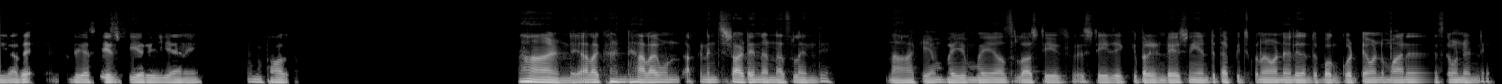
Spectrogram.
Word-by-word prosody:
అదే 110 +3 +3 0.4
కొద్దిగా 105 0 +1
stage 110 +1 +2
fear 105 -1 +3
ఇయా 100 0 +1
అని. 100 0 -1 0.6
ఇన్ 120 -2 -2
ఫాల్ 105 -1 +2 2.3
ఆ! - - +5 0.3
అండి. 100 0 -1
అలా 110 +1 +4
కండి 115 -2 +1
అలా 105 +1 +3
ఉన్ 110 - -3
అక్కడి 110 - -8
నుంచి 110 +1 -2
స్టార్ట్ 110 -3 +3
అయిందండి 110 -2 +2
అసలైంది. 105 +4 -2 0.7
నాకేం 95 +1 0
భయం, 100 0 +2
భయం 105 0 +2
అసలు 105 0 -5
ఆ - - +3
స్టేజ్ 100 -1 -2
ఫ - - -13 0.2
స్టేజ్ 100 -1 -1
ఎక్కి 100 0 -7
ప్రెజెంటేషన్ 100 +2 +1
ఇయి 105 - +2
అంటే 100 +2 -3
తప్పించుకునేవాడిని, 105 0 0
లేదంటే 100 0 0
బంక్ 100 -1 0
కొట్టేవాడిని, 105 +1 -1
మానేసేవాడినండి. 105 -1 -2
105 Hz, 145 wpm, -23 LUFS, 100-105 Hz, 2.3 s, ఆ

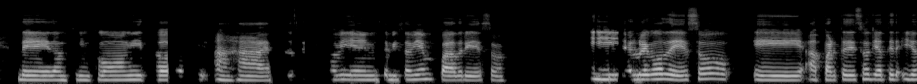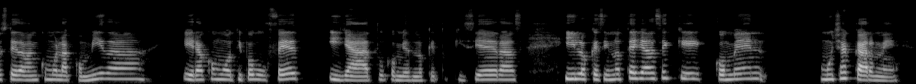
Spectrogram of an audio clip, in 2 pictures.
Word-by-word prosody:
de 205 -2 +4
don 205 -1 0
King 205 -1 -5
Kong 205 0 0
y 215 -1 0
todo 210 0 +4 0.3
así 415 -1 -15
ajá. 200 -3 0
Entonces 410 - -14
me 280 - -22 0.2
fue 215 0 -7
bien, 210 -1 0
se 220 - -7
me 210 - 0
hizo 215 +1 -2
bien 235 +2 0
padre 195 -2 +1
eso. 195 -1 -8 0.8
Y 230 -3 +3
ya 215 - -2
luego 225 +2 +5
de 225 -4 +5
eso, 245 +2 -2 0.2
eh, 200 -2 +2
aparte 210 0 -1
de 215 - +5
eso, 240 +3 -2
ya 220 -1 +2
te 230 +1 -3
ellos 225 -1 -1
te 225 - +1
daban 205 -1 +1
como 225 0 -3
la 205 - +2
comida, 250 +4 -2 0.3
era 220 -2 +2
como 225 -1 -2
tipo 230 0 -2
buffet, 230 +4 +1 0.3
y 220 -3 +1
ya 185 -2 +3
tú 215 - -9
comías 195 -3 -4
lo 185 0 -5
que 190 +1 -12
tú - - -32
quisieras. 215 +1 -1 0.4
Y 250 -2 +3
lo 240 -1 +2
que 230 - 0
sí 225 - -3
noté 240 +4 +2
ya 265 -1 +4
hace, 285 +2 -3
que 260 -4 -2
comen 245 +4 -1 0.5
mucha 240 +5 0
carne, 190 -5 +4
220 Hz, 190 wpm, -24 LUFS, 205-240 Hz, 0.8 s, luego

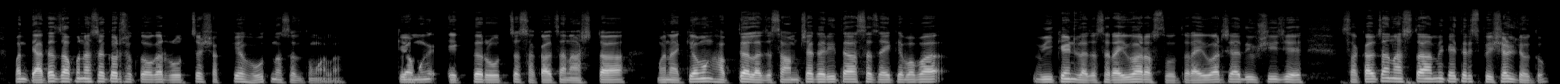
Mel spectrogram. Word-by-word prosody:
पण 130 0 0
त्यातच 130 +7 +3
आपण 140 0 +2
असं 135 +1 0
करू 135 -2 +2
शकतो. 120 -2 -2
अगर 115 +1 +1
रोजचं 110 +4 -3
शक्य 135 +4 -5
होत 110 +4 -3
नसेल 105 -4 -6
तुम्हाला, 90 0 -11 0.6
किंवा 115 -1 +1
मग 125 - -2 0.2
एक 110 - -3
तर 120 - +6
रोजचा 105 +3 -1
सकाळचा 105 -1 -2
नाश्ता 100 +3 +1 0.4
म्हणा 110 0 -2
किंवा 130 +8 +3
मग 140 - -2
हप्त्याला 110 +2 +4
जसं 105 +2 -3
आमच्या 110 +3 0
घरी 120 0 +2
तर - - +4
असंच 120 -1 -3
आहे, 110 0 +1
की 115 +3 -2
बाबा 120 +2 +2 1.0
वीकेंडला, 120 -1 +1
जसं 100 +2 -4
रविवार 110 +3 +4
असतो, 95 -2 -4
तर 105 - -3
रविवारच्या 110 +3 +2
दिवशी 115 +2 -4
जे 115 -1 0
आहे 110 - +1 0.5
सकाळचा 130 +6 +2
नाश्ता 140 0 +3
आम्ही 140 +1 0
काहीतरी 135 0 -1
स्पेशल 130 0 -1
ठेवतो 100 +1 -5
115 Hz, 175 wpm, -23 LUFS, 105-130 Hz, 1.0 s, तर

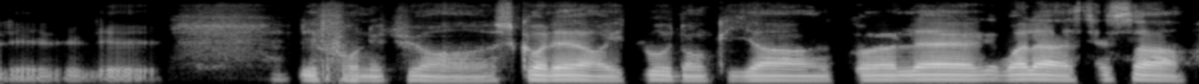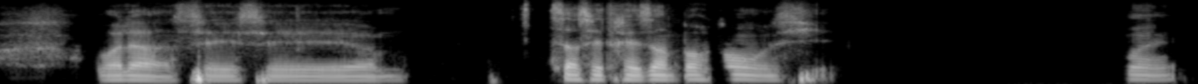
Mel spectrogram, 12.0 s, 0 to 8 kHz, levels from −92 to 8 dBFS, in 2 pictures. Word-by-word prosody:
les - - -13
les - - -10 0.7
les 110 - -2
fournitures, 95 -3 -4
heu, 95 - -10
scolaires 110 -3 +4
et 95 0 -4
tout 115 -2 -1
donc 95 -1 -5
il 100 - -10
y 105 - -1
a 105 -1 +3
un 100 0 -3
collègue 110 +1 +4
voilà 115 -2 +5
c'est 115 - -9
ça. 110 -4 +3 0.6
Voilà 105 -3 -1
c'est 100 -1 0
c'est 100 0 -6 0.3
hem, 95 0 -9 0.7
ça 115 - +1
c'est 115 - +1
très 115 -1 -2
important 115 +1 -1
aussi. 100 -1 -9 1.5
Ouais. 110 -2 -7
105 Hz, 135 wpm, -21 LUFS, 100-115 Hz, 1.5 s, voilà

